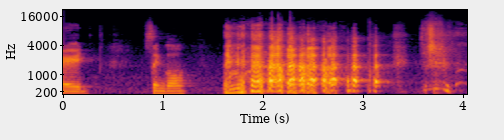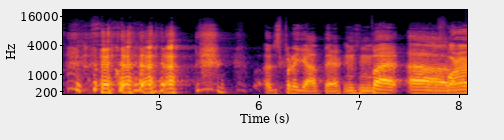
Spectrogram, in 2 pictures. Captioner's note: laughter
